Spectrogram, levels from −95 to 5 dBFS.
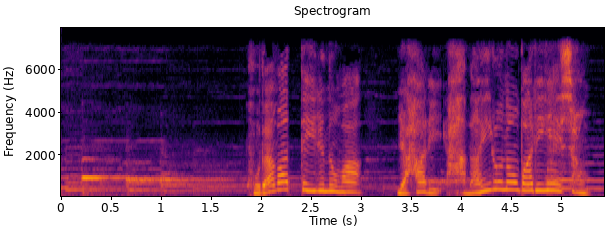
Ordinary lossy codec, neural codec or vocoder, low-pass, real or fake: none; codec, 16 kHz in and 24 kHz out, 2.2 kbps, FireRedTTS-2 codec; 7.2 kHz; fake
